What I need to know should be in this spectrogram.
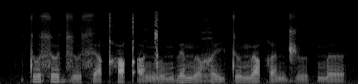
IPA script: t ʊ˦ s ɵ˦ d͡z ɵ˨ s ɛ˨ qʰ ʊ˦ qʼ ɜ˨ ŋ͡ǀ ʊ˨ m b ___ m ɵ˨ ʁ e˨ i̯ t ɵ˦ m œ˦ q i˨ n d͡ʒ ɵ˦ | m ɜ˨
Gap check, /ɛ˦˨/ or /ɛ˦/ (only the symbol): ɛ˦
